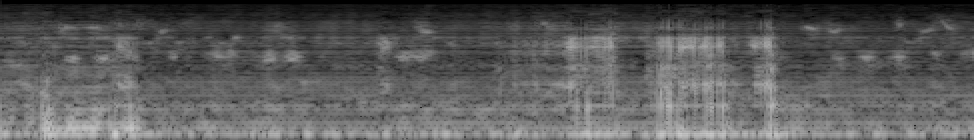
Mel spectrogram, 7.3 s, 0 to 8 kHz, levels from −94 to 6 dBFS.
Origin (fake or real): fake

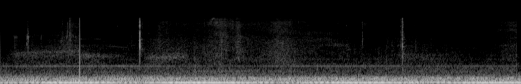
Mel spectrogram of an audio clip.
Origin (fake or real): real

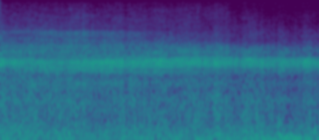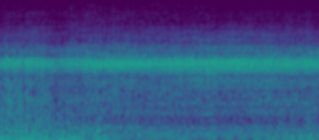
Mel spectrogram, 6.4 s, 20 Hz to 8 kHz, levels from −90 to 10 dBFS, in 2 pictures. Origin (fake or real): fake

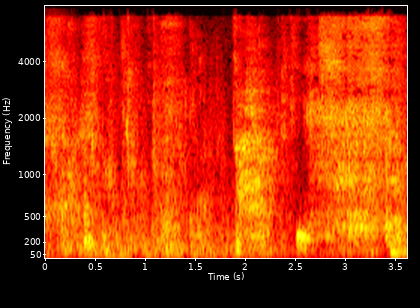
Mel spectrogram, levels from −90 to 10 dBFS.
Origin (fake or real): real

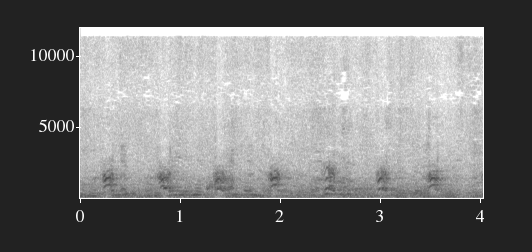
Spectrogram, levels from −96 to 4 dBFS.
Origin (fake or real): real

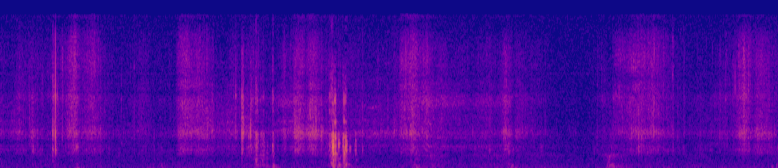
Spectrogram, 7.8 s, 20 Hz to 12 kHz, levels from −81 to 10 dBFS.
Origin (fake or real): real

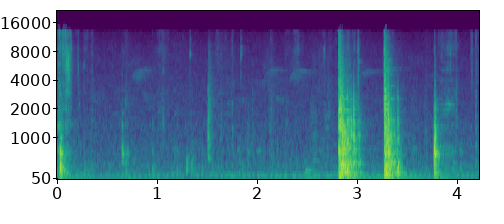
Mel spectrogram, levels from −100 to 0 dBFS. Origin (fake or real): real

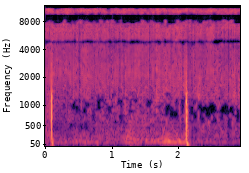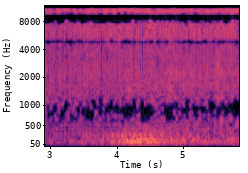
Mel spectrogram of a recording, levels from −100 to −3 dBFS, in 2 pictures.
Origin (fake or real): fake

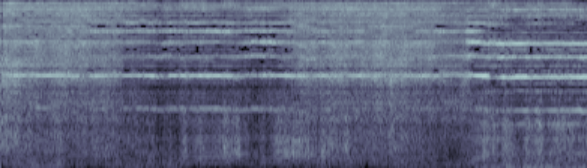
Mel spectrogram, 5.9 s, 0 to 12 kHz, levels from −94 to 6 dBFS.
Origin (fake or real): fake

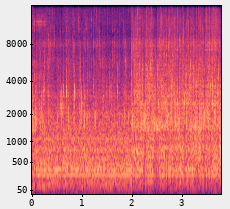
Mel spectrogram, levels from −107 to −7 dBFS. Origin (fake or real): real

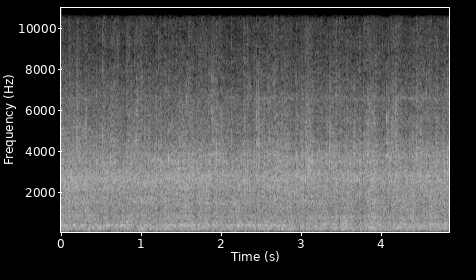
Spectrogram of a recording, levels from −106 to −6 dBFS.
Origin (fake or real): real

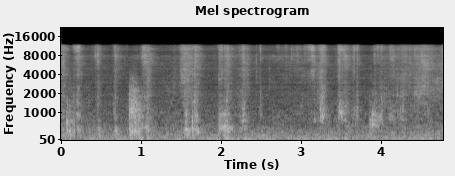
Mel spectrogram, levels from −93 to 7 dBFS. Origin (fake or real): fake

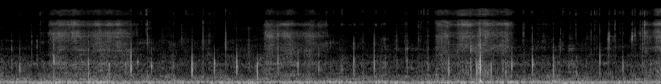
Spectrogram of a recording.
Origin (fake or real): fake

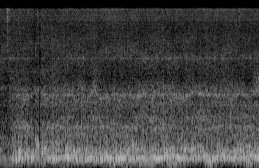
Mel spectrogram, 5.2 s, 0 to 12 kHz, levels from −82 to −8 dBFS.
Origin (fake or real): fake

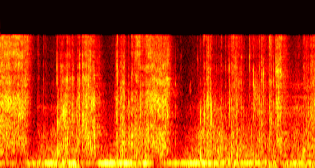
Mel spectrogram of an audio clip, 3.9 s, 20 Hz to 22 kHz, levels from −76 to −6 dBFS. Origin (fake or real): real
